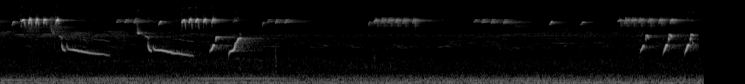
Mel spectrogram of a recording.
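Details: Red-crested cardinal singing: bursts of very high, sharp chips alternating with clear slurred whistles that drop downward, delivered in short phrases with brief pauses, over a faint low steady hum.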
